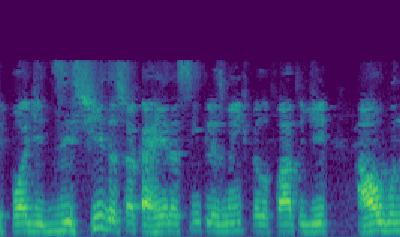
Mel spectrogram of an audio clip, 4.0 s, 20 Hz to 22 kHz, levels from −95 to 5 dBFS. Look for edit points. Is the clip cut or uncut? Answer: uncut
